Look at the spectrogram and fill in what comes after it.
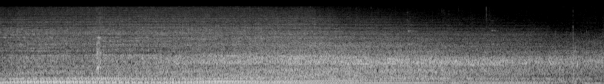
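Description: Mercedes W124 400E/E420's M119 4.2-litre V8 accelerating hard past and pulling away. The engine note rises for the first two or three seconds, then fades with distance.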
